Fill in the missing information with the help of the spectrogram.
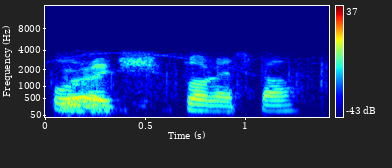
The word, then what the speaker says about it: Ulrich Floresca: It's Ulrich Floresca.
